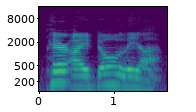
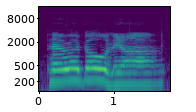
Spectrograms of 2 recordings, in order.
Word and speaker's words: Pareidolia: phenomena is called oh it's right here you pronounce it peridolia peridolia is the man in the moon yes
